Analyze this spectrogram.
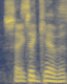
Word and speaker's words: Sienkiewicz: Sienkiewicz. Sienkiewicz? She was- Sienkiewicz.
